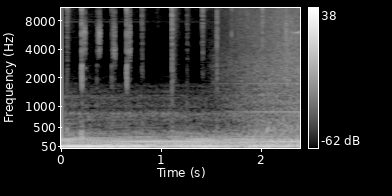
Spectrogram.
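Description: Low, steady droning rumble with a few held low tones, and a fast, irregular patter of faint clicks above it that stops about one and a half seconds in.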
